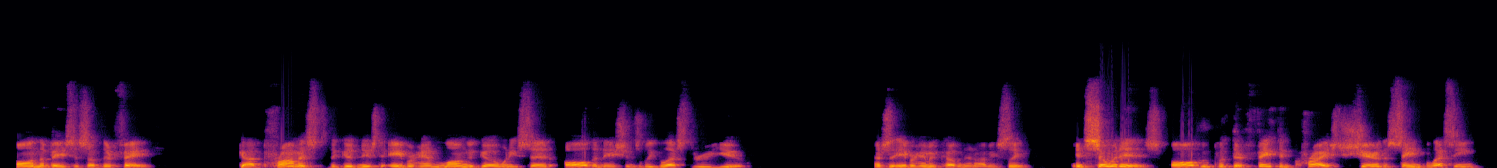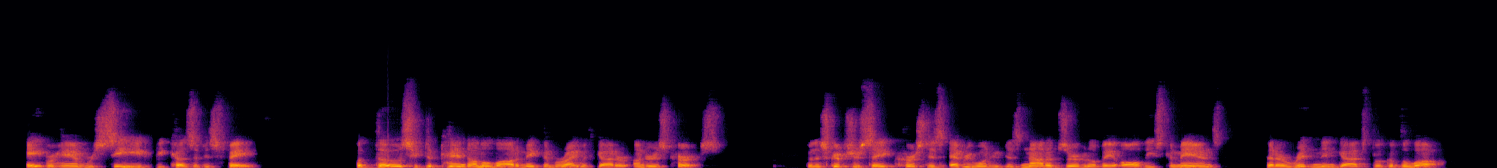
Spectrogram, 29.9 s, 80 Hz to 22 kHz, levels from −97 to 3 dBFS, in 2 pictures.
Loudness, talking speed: -25 LUFS, 190 wpm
